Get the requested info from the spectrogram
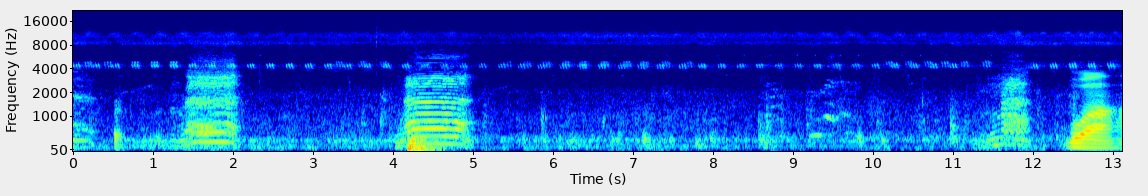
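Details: Sheep at feeding time with children, giving three or four loud wavering bleats spread across a quiet stretch, with a steady insect hum running throughout and faint human voices.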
